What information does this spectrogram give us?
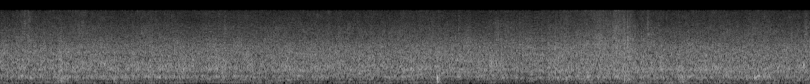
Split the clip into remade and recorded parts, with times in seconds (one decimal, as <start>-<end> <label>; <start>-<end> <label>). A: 0.0-1.8 recorded; 1.8-2.6 remade; 2.6-4.5 recorded; 4.5-5.5 remade; 5.5-8.1 recorded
